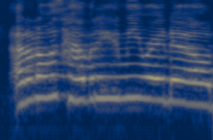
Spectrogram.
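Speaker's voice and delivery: quick, high-pitched tearful bafflement; emotional. Real, not acted. Host apologizing to listeners for losing it, emotional. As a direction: blurt it out, overcome and confused. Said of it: "I'm getting so emotional".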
